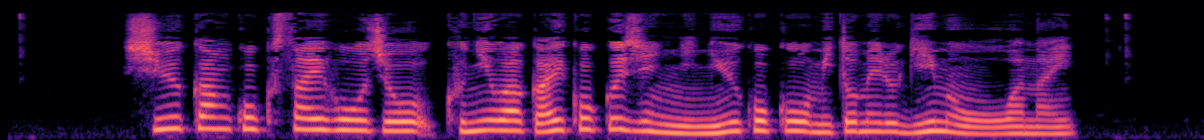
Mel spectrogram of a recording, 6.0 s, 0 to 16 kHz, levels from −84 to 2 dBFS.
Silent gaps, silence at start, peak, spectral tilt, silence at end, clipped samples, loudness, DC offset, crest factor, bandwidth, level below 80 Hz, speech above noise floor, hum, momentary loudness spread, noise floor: none; 0.65 s; -4 dBFS; -5 dB/octave; 0.65 s; under 0.1%; -19 LUFS; under 0.1%; 14 dB; 11.5 kHz; -62 dBFS; 49 dB; none; 6 LU; -67 dBFS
